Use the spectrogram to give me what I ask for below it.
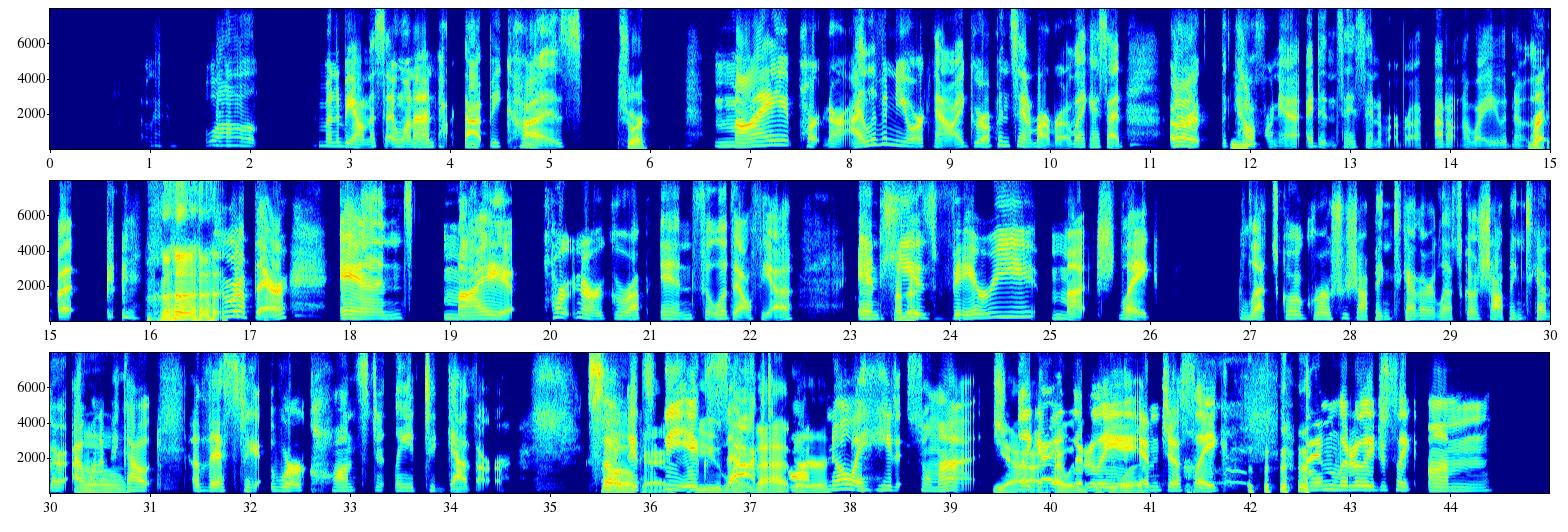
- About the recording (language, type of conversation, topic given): English, unstructured, How can I balance giving someone space while staying close to them?
- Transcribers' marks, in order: tapping; laugh; throat clearing; other background noise; stressed: "very"; laugh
